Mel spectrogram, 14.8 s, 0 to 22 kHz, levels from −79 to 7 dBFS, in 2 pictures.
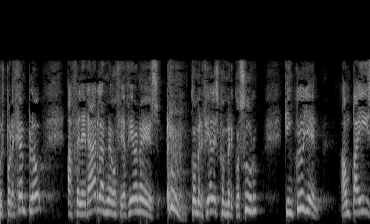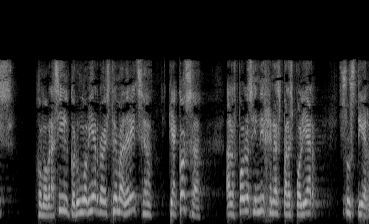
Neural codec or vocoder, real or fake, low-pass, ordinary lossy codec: none; real; 7.2 kHz; AAC, 32 kbps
